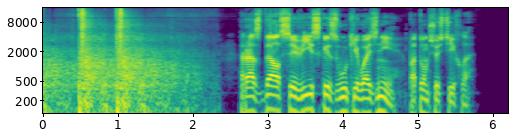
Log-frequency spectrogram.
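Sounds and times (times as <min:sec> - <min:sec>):
gunshots fired one-handed at night near a ramshackle hut: 0:00.0 - 0:02.4
speech: 0:02.6 - 0:05.8.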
